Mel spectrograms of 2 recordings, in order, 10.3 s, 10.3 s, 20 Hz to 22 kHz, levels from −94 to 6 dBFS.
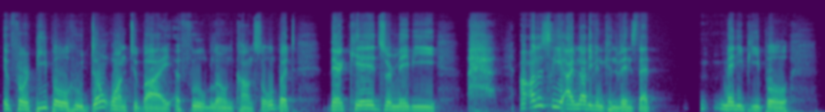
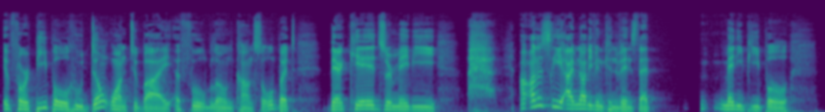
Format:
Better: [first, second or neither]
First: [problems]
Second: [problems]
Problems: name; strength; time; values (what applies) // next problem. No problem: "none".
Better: second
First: distortion; slight; 6% of the sound clipped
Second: none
